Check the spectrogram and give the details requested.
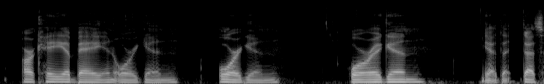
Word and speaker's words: Oregon: to her hometown Arcadia Bay in Oregon Oregon Oregon yeah that that's how you say it in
